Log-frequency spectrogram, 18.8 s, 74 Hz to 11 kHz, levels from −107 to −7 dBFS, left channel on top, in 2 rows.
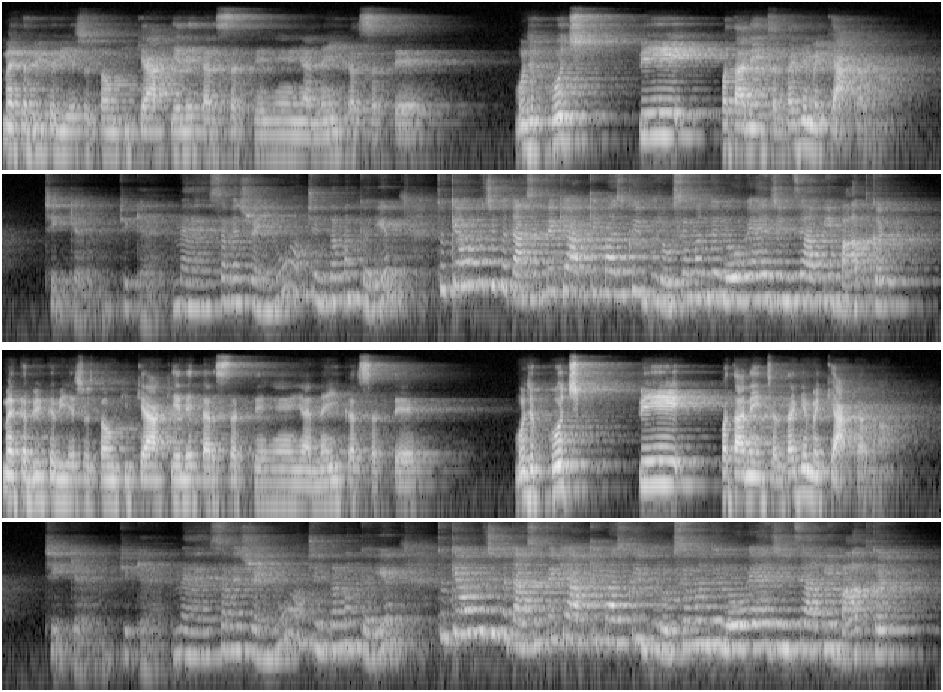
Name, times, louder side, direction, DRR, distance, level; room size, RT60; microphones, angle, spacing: voice 1, 0.0-4.2 5.1-5.8 6.4-6.8 7.2-8.9, right 5 dB, 55° right, 8 dB, 0.4 m, -25 dB
voice 2, 9.8-18.2, equal, 75° left, -1 dB, 1.2 m, -31 dB
9.5 x 5.3 x 2.6 m, 1.3 s
head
